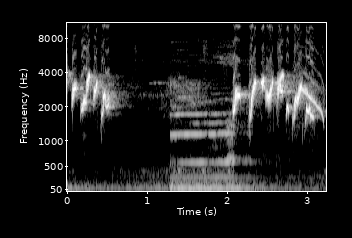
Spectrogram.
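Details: Slow, clear 'berl' song of a red-whiskered bulbul meant for caged birds to copy: a chattering whistled phrase, a pause with a steady humming tone, then a longer warbling run of slurred notes.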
